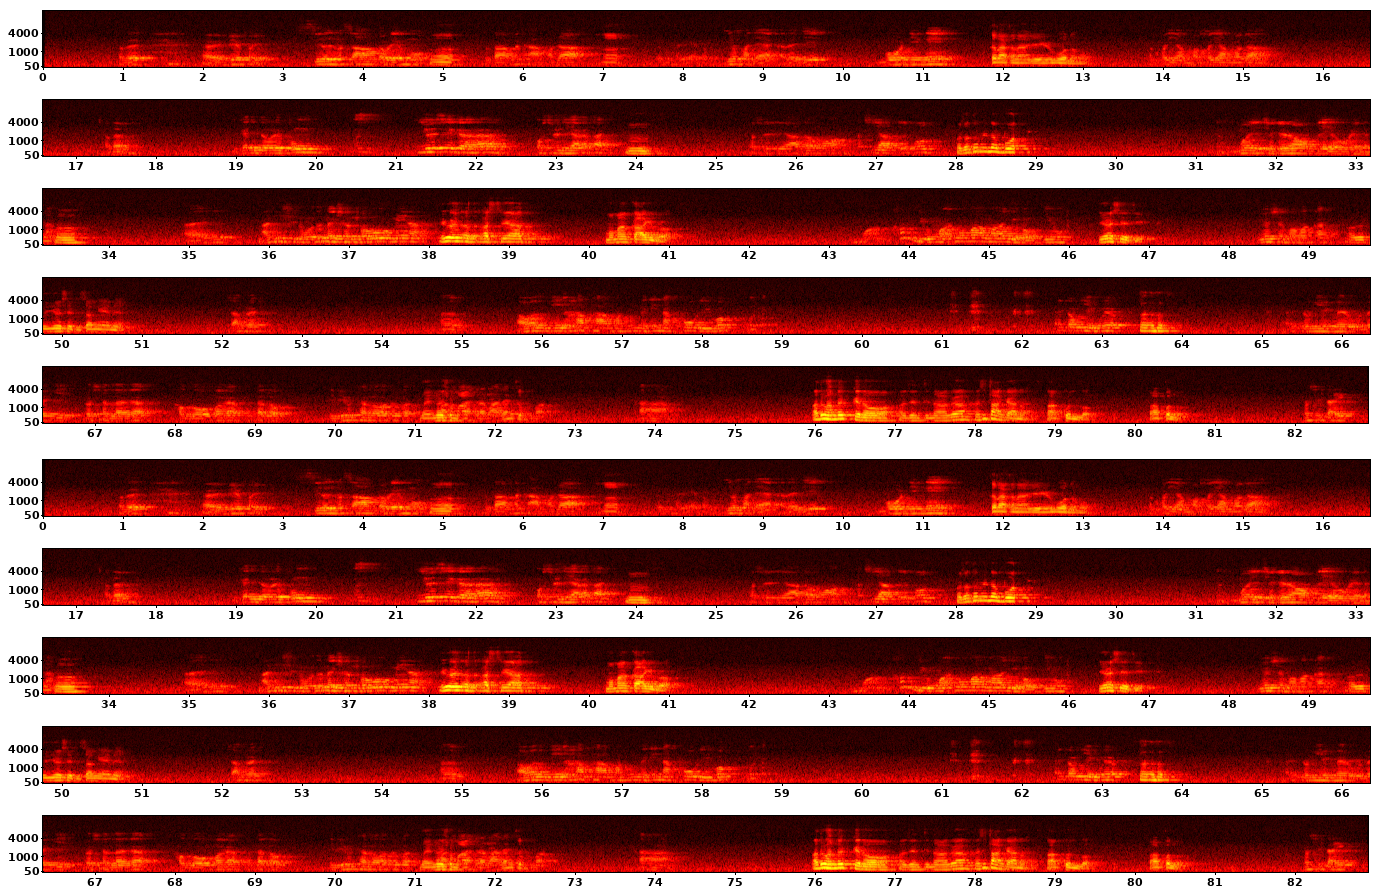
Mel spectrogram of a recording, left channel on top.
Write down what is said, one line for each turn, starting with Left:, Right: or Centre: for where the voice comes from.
Centre: ꯑꯩ ꯑꯗꯩꯗꯤ ꯑꯩꯈꯣꯏ ꯆꯜ ꯃꯆꯥ ꯇꯧꯔꯦ ꯑꯃꯨꯛ
Right: ꯑꯥ
Centre: ꯗꯨꯀꯥꯟꯗ ꯈꯥꯝꯃꯒ
Right: ꯑꯥ
Centre: ꯌꯨꯝꯍꯜꯂꯦ ꯑꯗꯨꯝ ꯌꯨꯝ ꯍꯜꯂꯦ ꯑꯗꯩꯗꯤ ꯕꯣꯔ ꯌꯦꯡꯉꯤ
Right: ꯀꯂꯛ ꯀꯅꯥꯅꯃꯣ
Centre: ꯍꯣꯏ ꯌꯥꯝꯕ ꯑꯩꯈꯣꯏ ꯌꯥꯝꯕꯒ ꯑꯗ ꯀꯔꯤ ꯇꯧꯔꯦ ꯄꯨꯡ ꯑꯁ ꯌꯨ ꯑꯦꯁ ꯑꯦꯒꯔꯥꯡ ꯑꯣꯁꯇ꯭ꯔꯦꯂꯤꯌꯥꯒ
Right: ꯎꯝ
Centre: ꯁ ꯌꯥꯗꯉ ꯌꯥꯗ ꯄꯣ
Right: ꯐꯖ ꯃꯣ
Centre: ꯎꯝꯣꯏ ꯁꯦ ꯄ꯭ꯂ ꯍꯧꯔꯦꯗꯅ
Right: ꯑꯥ
Centre: ꯍꯥꯏꯗꯤ ꯑꯅꯤꯁꯤ ꯅꯉꯣꯟꯗ ꯅꯩꯁꯟꯕꯕꯨ ꯃꯤꯅ
Right: ꯌꯨ ꯑꯦꯁ ꯑꯁꯇ꯭ꯔꯤꯌꯥ
Centre: ꯑꯗꯩ
Right: ꯃꯃꯥꯡ ꯀꯥꯈꯤꯕ꯭ꯔꯣ
Centre: ꯃꯥ ꯈꯪꯗꯦ ꯃꯃꯥꯡ ꯃꯥ ꯌꯦꯡꯉꯧꯗꯤ ꯌꯦꯡꯉꯣ
Right: ꯌꯔꯁꯦꯗꯤ
Centre: ꯌꯁꯦ ꯃꯃꯥꯟ
Right: ꯑꯗꯨ ꯑꯗꯨ ꯌꯣꯁꯔꯤꯁ ꯆꯪꯉꯦꯅ
Centre: ꯆꯪꯈ꯭ꯔꯦ ꯑ ꯑ ꯑꯗꯨꯗꯤ ꯍꯥꯞ ꯊꯥꯕ ꯃꯇꯨꯡꯗꯒꯤ ꯅꯥꯈꯣꯛꯑꯒ ꯏꯕꯣ ꯑꯣ
Right: ꯍ
Centre: ꯑꯩꯣꯝ ꯌꯦꯡ
Right: ꯑ
Centre: ꯑꯩ ꯑꯗꯨꯝ ꯌꯦꯡ ꯂꯩꯔꯨꯕꯗꯒꯤ ꯂꯣꯏꯁꯤꯜꯂꯒ ꯍꯧꯗꯣꯛꯑꯝꯃꯒ ꯃꯨꯠꯊꯠꯂꯣ ꯇꯤꯚꯤ ꯃꯨꯠꯊꯠꯂꯣ ꯑꯗꯨꯒ
Right: ꯅꯣꯏ ꯅꯣꯏꯁꯨ
Centre: ꯃꯥꯁꯨ
Right: ꯃꯥꯡꯉꯦ
Centre: ꯆꯪꯈ꯭ꯔ ꯃꯥꯜꯂꯦ ꯇꯨꯝꯕ ꯑꯥ
Right: ꯑꯗꯨ ꯍꯟꯗꯛ ꯀꯩꯅꯣ ꯑꯥꯔꯖꯦꯟꯇꯤꯅꯥꯒ ꯉꯁꯤ ꯇꯥꯡ ꯀꯌꯥꯅꯣ ꯇꯥꯡ ꯀꯨꯜꯂꯣ ꯇꯥꯡꯄꯜꯂꯣ
Centre: ꯃꯁꯤꯁꯤ ꯇꯥꯏ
